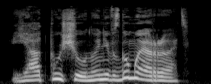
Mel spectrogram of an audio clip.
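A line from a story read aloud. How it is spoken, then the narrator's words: Hissed. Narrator (Russian): прошипел Гил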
